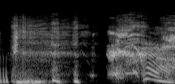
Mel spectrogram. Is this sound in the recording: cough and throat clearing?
yes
